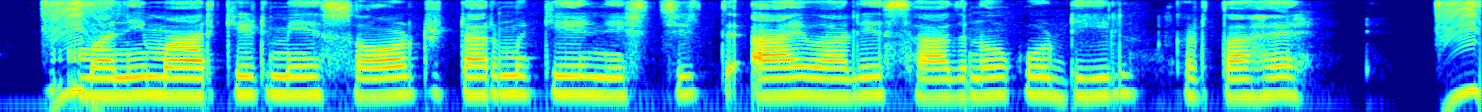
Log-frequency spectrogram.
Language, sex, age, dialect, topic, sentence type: Hindi, female, 25-30, Garhwali, banking, statement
